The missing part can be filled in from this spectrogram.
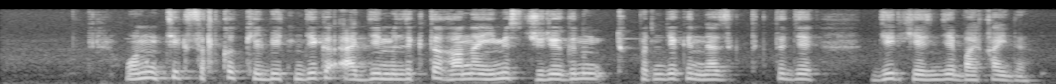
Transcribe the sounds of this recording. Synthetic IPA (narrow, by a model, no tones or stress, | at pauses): wo̞n̪əɴt̪ʰe̞ksəɾt̪̚qəkʲʰe̞lbe̞jt̪ɪnd̪e̞ɡʲɪʔæd̪e̞mɪlɪkt̪ɪʁɑnɑje̞me̞sʒʏɾe̞ɡʲɪnɪŋt̪ʰʏ̥k̚pɪɾɪnd̪e̞ɡʲɪnæzɪk̚t̪ɪ̥kt̪ɪd̪e | d̪e̞ɾkʲʰe̞zɪnd̪e̞bɑjqɑjd̪ə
